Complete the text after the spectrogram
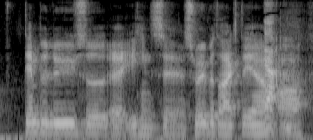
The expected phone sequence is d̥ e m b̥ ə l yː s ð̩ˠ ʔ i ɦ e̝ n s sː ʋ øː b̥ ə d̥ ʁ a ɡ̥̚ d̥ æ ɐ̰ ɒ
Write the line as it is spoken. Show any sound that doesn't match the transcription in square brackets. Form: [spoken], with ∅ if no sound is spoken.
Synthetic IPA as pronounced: d̥ e m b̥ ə l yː s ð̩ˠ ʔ i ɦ e̝ n s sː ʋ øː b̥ ə d̥ ʁ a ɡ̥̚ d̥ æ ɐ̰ ɒ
